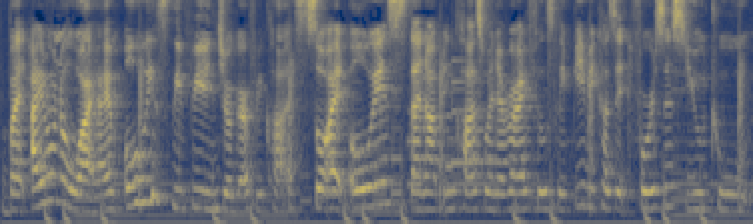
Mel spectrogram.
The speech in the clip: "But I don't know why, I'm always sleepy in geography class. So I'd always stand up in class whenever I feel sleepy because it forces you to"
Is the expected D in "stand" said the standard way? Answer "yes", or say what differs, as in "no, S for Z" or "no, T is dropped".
no, D is dropped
